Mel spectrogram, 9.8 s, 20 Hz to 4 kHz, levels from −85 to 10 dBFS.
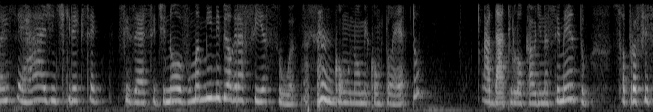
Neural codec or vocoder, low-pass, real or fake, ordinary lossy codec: none; 3.6 kHz; real; none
